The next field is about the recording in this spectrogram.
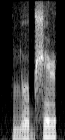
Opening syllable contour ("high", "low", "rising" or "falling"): low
